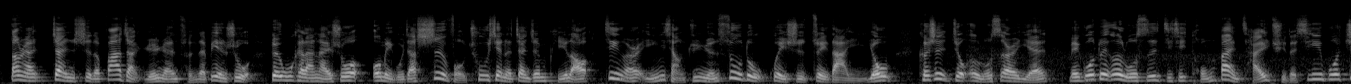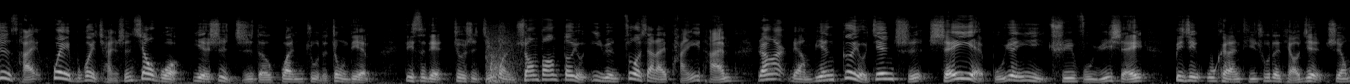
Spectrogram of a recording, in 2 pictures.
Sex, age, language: male, 50-69, Chinese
